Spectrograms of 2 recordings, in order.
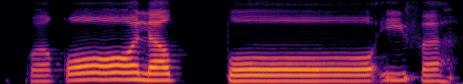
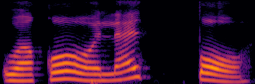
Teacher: Kita masuk sepenuhnya pada huruf kedua tanpa ada bayangan huruf pertama.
